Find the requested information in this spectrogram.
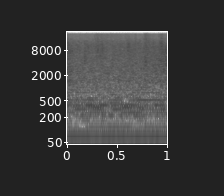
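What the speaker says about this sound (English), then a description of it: "Now it is raining, which is a bummer" Steady rain falling in the Minecraft modpack InsaneCraft, a constant soft hiss of raindrops with no other sounds.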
